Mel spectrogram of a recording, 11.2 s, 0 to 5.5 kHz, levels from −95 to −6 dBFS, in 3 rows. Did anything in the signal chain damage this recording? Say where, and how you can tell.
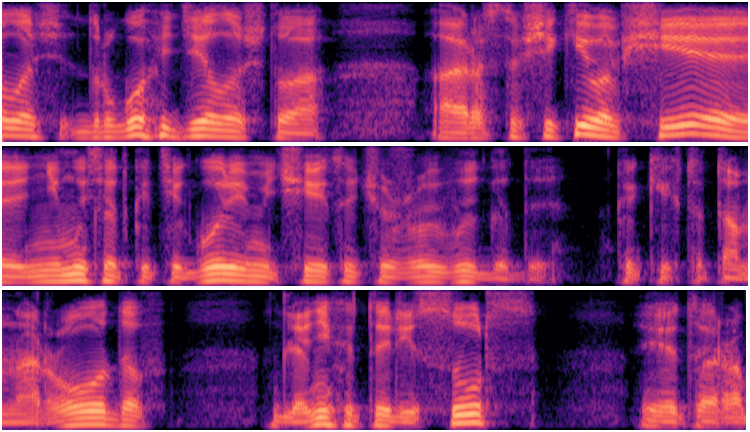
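No, nothing in the signal chain damaged this audio.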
